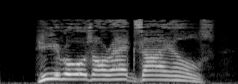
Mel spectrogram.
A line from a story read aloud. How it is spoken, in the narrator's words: yelled 18 boys fanatically back at him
